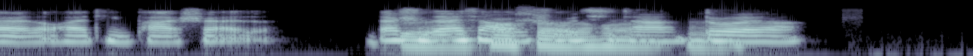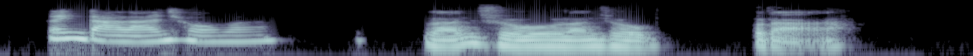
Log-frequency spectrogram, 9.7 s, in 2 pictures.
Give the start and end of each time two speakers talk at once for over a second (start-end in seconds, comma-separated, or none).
1.9-3.8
